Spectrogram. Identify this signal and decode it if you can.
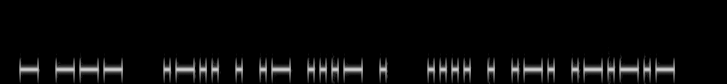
Morse code, heard as a keyed tone, about 20 wpm, 700 Hz. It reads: TO LEAVE HER.
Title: Sentences from Top 1000 Words - Review Part 1 - 20wpm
